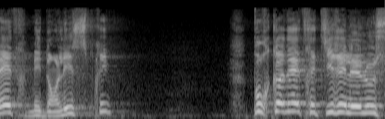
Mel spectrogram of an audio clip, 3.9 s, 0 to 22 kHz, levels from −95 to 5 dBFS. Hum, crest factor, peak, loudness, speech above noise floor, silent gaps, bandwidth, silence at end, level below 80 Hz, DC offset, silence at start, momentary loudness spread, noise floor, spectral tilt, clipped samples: none; 16 dB; -10 dBFS; -25 LUFS; 43 dB; none; 16 kHz; 0 s; -72 dBFS; under 0.1%; 0 s; 11 LU; -69 dBFS; -3 dB/octave; under 0.1%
